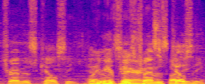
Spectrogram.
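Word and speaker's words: Kelce: second he goes uh travis kelsey is not my real name and the guy's like wait what he goes everybody knows you as travis kelsey he goes yeah actually my my father the real pronunciation is travis kels and uh he just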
